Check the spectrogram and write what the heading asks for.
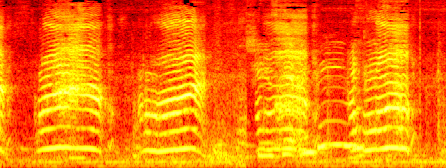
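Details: Strong, repeated wailing cries with a clear, full voice from a newborn girl just after delivery; a vigorous normal birth cry.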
